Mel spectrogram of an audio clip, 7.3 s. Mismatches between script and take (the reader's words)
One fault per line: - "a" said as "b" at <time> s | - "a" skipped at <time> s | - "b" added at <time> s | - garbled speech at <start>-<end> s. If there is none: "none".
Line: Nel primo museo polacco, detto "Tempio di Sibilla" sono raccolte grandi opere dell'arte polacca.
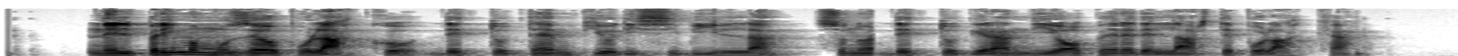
- "raccolte" said as "detto" at 4.4 s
